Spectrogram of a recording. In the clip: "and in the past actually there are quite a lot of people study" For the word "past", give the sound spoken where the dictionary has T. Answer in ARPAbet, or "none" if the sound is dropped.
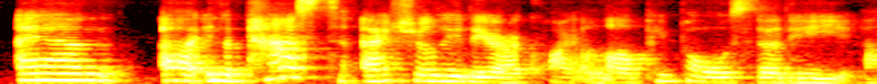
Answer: T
